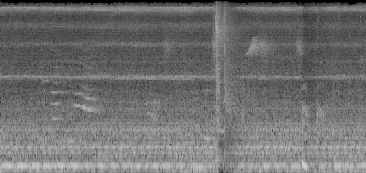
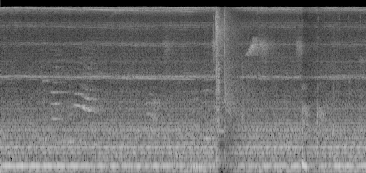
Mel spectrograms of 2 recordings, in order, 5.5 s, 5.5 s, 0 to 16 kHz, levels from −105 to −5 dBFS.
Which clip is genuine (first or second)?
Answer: second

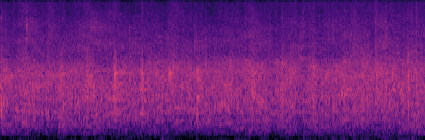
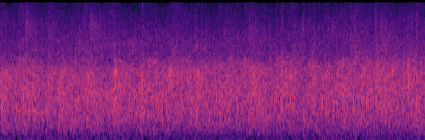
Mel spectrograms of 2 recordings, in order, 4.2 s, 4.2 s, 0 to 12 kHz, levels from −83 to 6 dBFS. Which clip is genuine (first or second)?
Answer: second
